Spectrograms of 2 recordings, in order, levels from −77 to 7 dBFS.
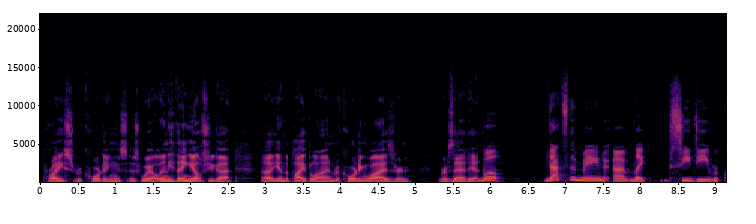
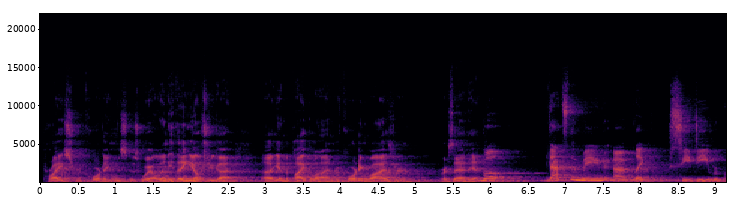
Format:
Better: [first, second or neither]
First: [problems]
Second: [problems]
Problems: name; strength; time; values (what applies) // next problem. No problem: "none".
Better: first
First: none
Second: room echo; slight; dies away in 1.3 s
